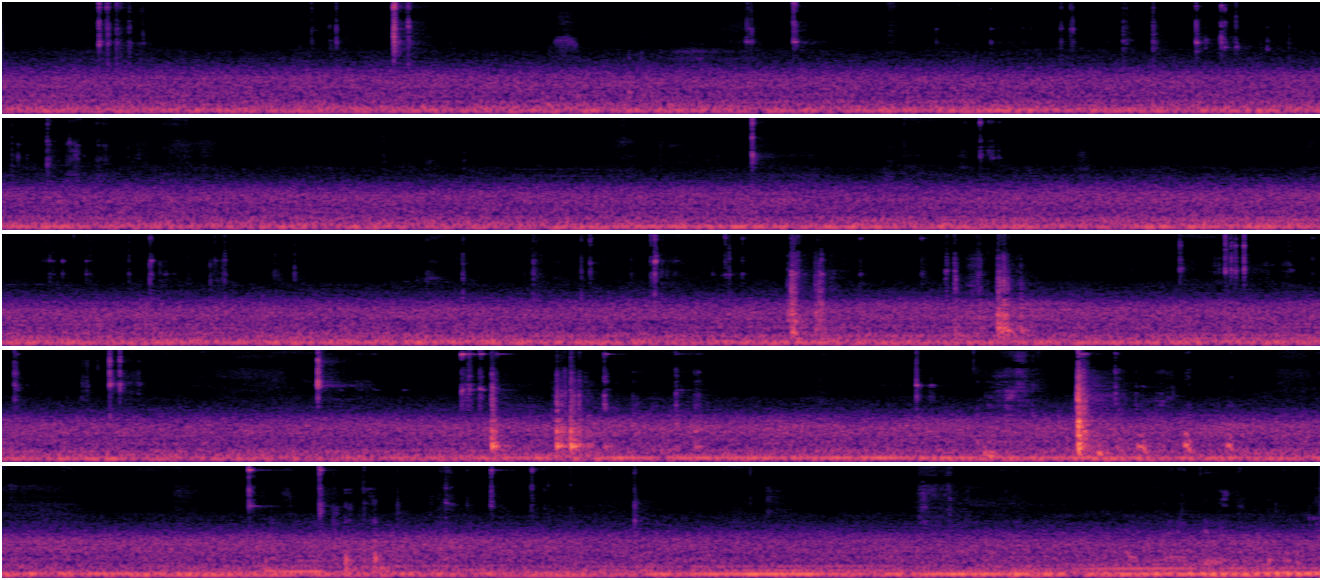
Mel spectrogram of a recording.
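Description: Scattered sharp metallic clicks and clinks of a wrench being worked at a headlight bolt deep in the engine bay, over a steady low rumble. The clicks come more often from about the middle on, and the loudest falls near the end.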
